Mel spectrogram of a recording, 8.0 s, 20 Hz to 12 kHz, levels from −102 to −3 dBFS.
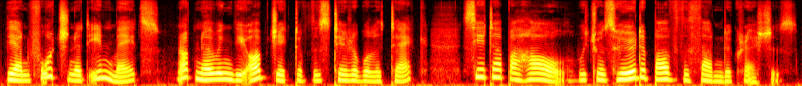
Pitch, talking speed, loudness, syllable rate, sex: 195 Hz, 165 wpm, -19 LUFS, 5.0 syllables/s, female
